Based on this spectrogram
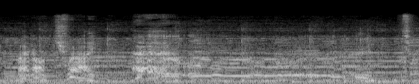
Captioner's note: grunting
